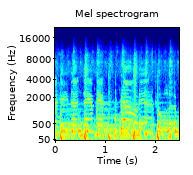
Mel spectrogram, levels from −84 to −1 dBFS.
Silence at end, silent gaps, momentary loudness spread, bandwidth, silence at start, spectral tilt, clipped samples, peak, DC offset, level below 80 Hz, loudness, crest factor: 0 s; none; 3 LU; 16 kHz; 0 s; -5 dB/octave; under 0.1%; -8 dBFS; under 0.1%; -34 dBFS; -26 LUFS; 16 dB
